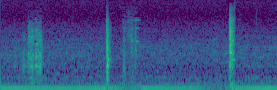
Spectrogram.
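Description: Metal parts clink and clunk together.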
